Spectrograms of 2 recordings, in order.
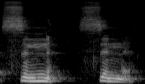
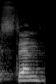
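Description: First: The ending has no t and no vowel. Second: The ending has a t and a full vowel. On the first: The speaker calls it right. "це сн" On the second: The speaker calls it wrong. "Вона не вимовляється як стен"

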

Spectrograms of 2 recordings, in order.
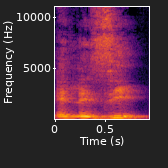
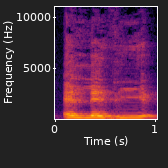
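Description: First: The z is a sharp hissing sound. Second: The z is a soft lisped sound. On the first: The speaker calls it wrong. "Ellezî diyerek geçmiyoruz kesinlikle" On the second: The speaker calls it right. "oradaki z peltek z'dir"

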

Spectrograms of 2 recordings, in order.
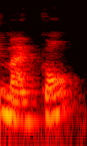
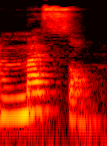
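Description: First: The middle consonant is a hard k sound. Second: The middle consonant is a soft s sound. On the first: The speaker calls it wrong. "pour ne pas prononcer macan" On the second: The speaker calls it right. "on dit un maçon"

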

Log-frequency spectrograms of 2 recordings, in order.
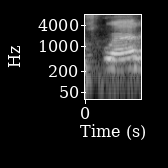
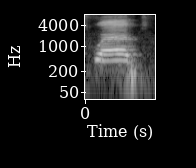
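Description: First: The word ends without a final d sound. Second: The word ends with a clear final d sound. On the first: The speaker calls it wrong. "It's not square" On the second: The speaker calls it right. "it's squared"

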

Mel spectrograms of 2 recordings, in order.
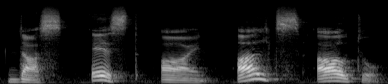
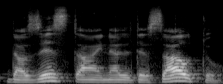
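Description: First: Each vowel-initial word starts separately with a stop. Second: The words run together, vowels linked to preceding sounds. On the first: The speaker calls it right. "لم أقوم بدمج الحروف الصوتية" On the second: The speaker calls it wrong. "فأنا لم أقول"

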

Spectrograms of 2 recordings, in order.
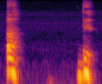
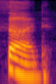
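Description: First: The word is stretched into separate sounds. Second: The word is said whole at normal speed. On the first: "Listen closely as I stretch the word out" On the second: "Say it with me"

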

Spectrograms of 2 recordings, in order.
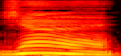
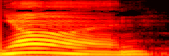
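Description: First: The name begins with a J sound. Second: The name begins with a Y sound.

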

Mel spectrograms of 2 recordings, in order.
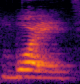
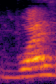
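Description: First: The word ends with a buzzing z sound. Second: The word ends with a hissing s sound. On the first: The speaker calls it right. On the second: The speaker calls it wrong.

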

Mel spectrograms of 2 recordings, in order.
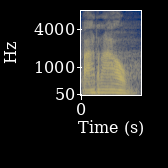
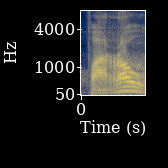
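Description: First: The vowel after the r sounds like 'a'. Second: The vowel after the r sounds like 'o'. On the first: The speaker calls it wrong. "Jangan parau, jangan bunyi a" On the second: The speaker calls it right. "tapi bunyi o"

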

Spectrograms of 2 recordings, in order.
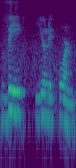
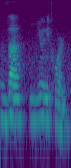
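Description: First: 'The' is pronounced 'thee', as before a vowel. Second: 'The' is pronounced 'thuh', as before a consonant. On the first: The speaker calls it wrong. "Hindi po siya the unicorn" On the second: The speaker calls it right. "but the unicorn"

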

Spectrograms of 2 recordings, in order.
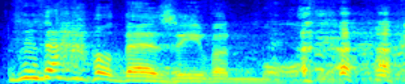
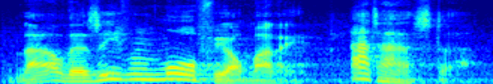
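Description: First: It is said with a laugh in the voice. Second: It is said in a straight voice.

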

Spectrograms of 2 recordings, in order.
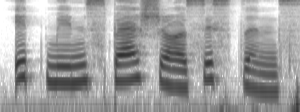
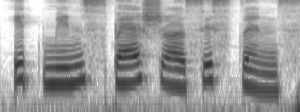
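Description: No difference in how they are said.

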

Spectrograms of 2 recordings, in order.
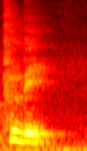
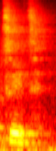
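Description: First: It is said linked in an American way. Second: It is said in a British way. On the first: "put it っていう感じになってますね" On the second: "イギリス風に言うとput it でもいいんですけども"

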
